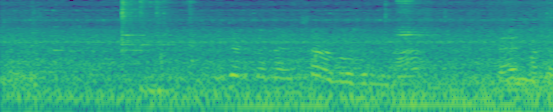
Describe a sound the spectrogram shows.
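A metal tool clicks against a wheel rim.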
